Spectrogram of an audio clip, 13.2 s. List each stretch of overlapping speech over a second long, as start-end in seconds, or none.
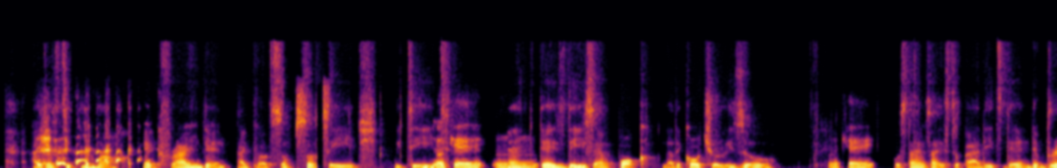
none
